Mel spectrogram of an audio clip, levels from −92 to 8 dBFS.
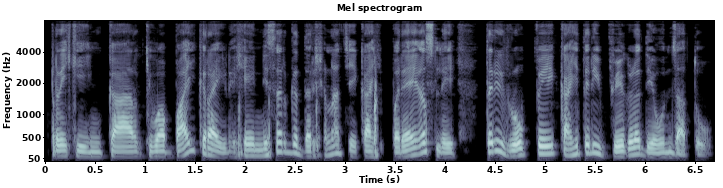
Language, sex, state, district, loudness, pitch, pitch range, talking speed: Marathi, male, Maharashtra, Dhule, -18 LUFS, 120 Hz, 105-165 Hz, 150 wpm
